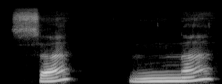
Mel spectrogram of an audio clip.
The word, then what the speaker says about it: سنة: Start with letter by letter. Sa, na, san, and then ta. This is ta marbuta, ta light ta. So sana. Remember the ta, we don't say sanat.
